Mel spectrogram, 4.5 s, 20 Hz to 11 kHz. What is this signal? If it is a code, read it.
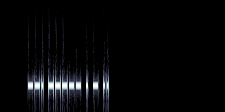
Morse code, heard as a keyed tone, about 34 wpm, 700 Hz. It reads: G0ETI
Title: DXCC-100 Call Signs - 5 Characters - Repeated 3x - 35wpm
